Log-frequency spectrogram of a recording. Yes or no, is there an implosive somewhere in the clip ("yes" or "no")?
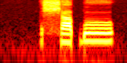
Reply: yes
